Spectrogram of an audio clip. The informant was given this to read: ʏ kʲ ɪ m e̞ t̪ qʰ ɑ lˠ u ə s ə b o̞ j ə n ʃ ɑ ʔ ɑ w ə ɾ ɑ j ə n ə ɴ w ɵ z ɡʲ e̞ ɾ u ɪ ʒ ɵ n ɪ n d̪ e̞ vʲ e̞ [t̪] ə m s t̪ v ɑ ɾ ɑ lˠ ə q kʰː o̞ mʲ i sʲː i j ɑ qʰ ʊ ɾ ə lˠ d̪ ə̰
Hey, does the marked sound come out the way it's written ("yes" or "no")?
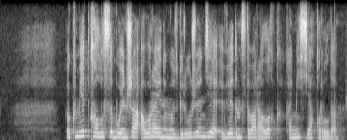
no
